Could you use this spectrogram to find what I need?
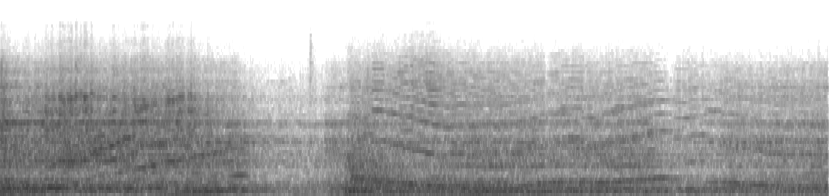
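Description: A new car driven fast gives a loud, steady engine roar that dips briefly, then surges back and carries on with shifting pitch.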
